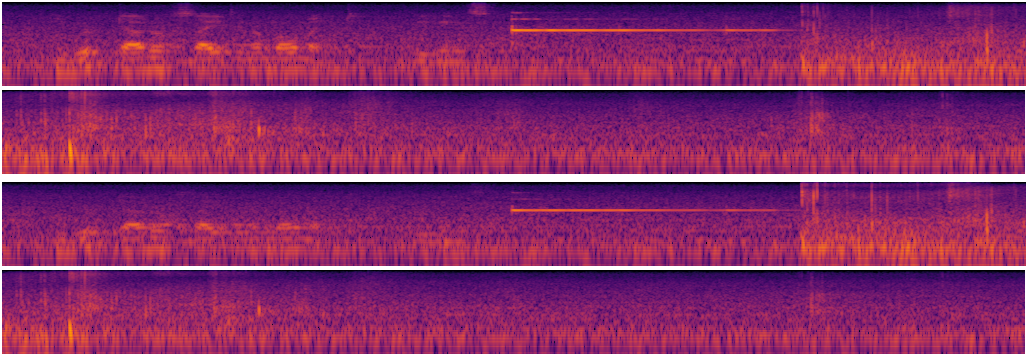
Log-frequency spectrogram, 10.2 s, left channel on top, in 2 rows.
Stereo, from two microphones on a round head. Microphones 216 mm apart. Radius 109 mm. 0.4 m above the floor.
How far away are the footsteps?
About 0.9 m.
